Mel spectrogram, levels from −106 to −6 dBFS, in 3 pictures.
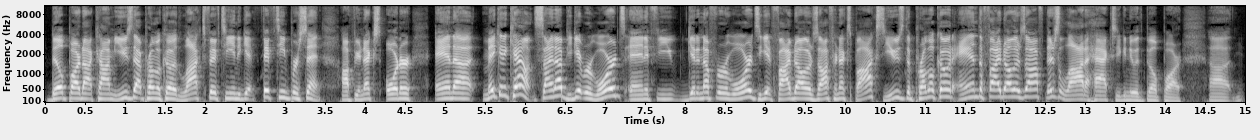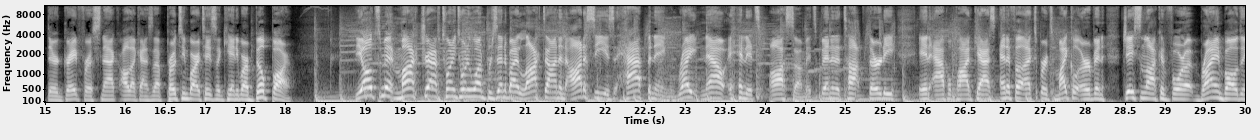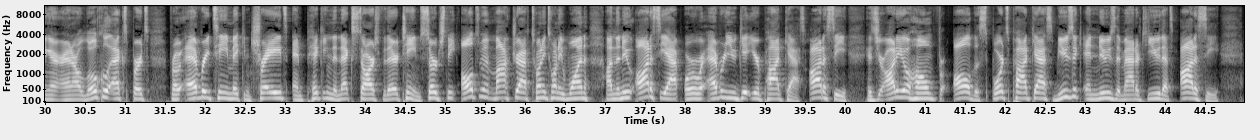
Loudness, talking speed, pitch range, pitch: -19 LUFS, 215 wpm, 155-195 Hz, 180 Hz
